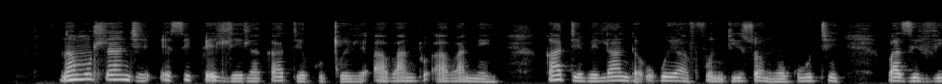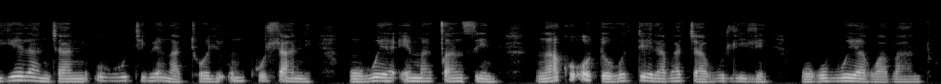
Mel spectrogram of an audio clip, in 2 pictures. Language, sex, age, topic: North Ndebele, female, 25-35, health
